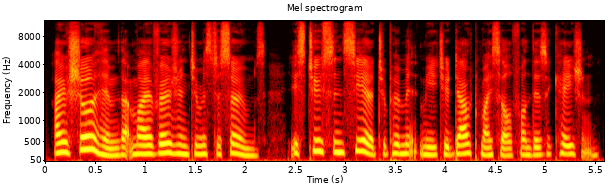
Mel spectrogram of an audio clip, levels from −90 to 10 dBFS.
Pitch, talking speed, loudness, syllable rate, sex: 205 Hz, 225 wpm, -18 LUFS, 6.2 syllables/s, female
